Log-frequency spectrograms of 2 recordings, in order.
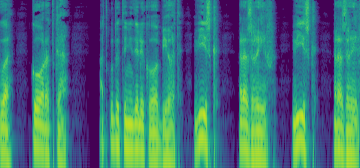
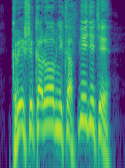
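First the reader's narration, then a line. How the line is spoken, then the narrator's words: Deafened shouting. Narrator (Russian): кричал Третьяков, оглушенный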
